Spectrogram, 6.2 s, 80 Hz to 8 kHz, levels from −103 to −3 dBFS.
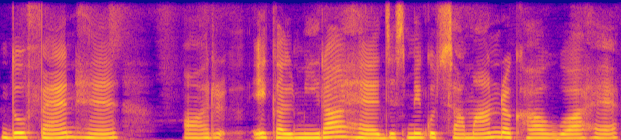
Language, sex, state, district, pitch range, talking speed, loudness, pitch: Hindi, female, Jharkhand, Garhwa, 230-245 Hz, 125 wpm, -15 LUFS, 235 Hz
